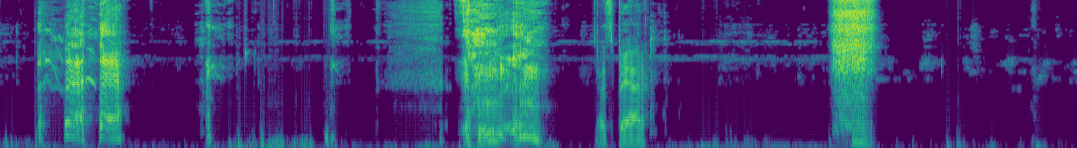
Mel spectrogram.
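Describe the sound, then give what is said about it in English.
Harsh, loud snorting bursts as saline nasal spray is drawn up the nose to clean out a dry nose, mixed with throaty hacking and groans, separated by quieter pauses; a man briefly speaks. “ASMR caveman cleans out his nose canal.”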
